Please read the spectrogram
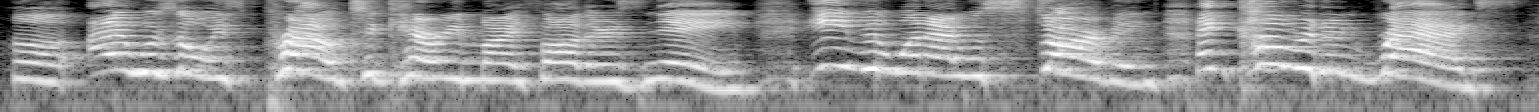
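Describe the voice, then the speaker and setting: A woman's voice: medium pitch, lively intonation, slow, pushed and bright, voice pushed down. A woman voicing a proud, grieving samurai's daughter, declaiming a comic's lines with impassioned, vengeful emphasis. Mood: furious defiance. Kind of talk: amateur dramatic reading of a comic's dialogue.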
